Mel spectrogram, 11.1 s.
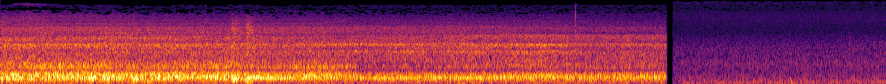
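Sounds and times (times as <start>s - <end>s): train rumble receding: 0.0s - 8.4s.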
